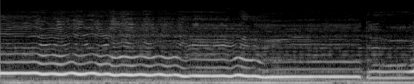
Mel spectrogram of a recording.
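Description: Male gospel quartet singing a long wordless held line. The lead voice wavers with a wide vibrato and steps down in pitch in the second half, over a steady low accompaniment.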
